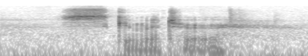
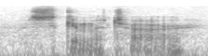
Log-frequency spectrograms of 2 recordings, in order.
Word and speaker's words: scimitar: about upgrading my uh skimatar scimitar i've heard it pronounced both ways so all right since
